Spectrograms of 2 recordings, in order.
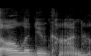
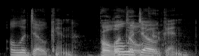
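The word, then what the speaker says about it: Oladokun: I don't think it's Oladukan. I'll tell you that. Is it? No. I don't know how to pronounce his name. Oladokin. Okay, yes, there you Chris go.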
